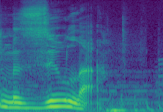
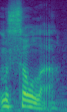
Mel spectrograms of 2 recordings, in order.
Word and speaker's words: Missoula: It's pronounced Missoula. It's not Missoula. Missoula.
